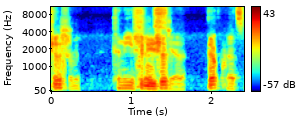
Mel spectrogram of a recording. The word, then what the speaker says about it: Canisius: Prep at McDowell, and Erie at can you pronounce that for me? Canisius.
